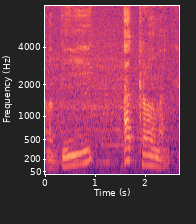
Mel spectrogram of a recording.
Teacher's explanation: أنقل حركة الهمز إلى الساكن قبلها اللي هي الياء كانت ساكنة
